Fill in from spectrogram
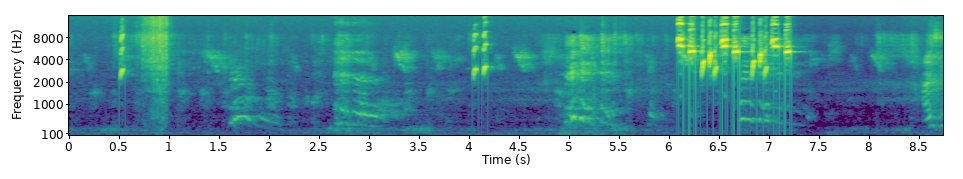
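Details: European goldfinch song in April, sparse high chirps and short twittering notes spread through quiet, building to a fast, dense, liquid trill near the end; a few lower soft sounds between.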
